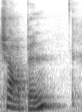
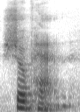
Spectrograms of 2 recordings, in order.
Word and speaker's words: Chopin: And it's very important that you say her name correctly. It is not Kate Chopin. It's Kate Chopin.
